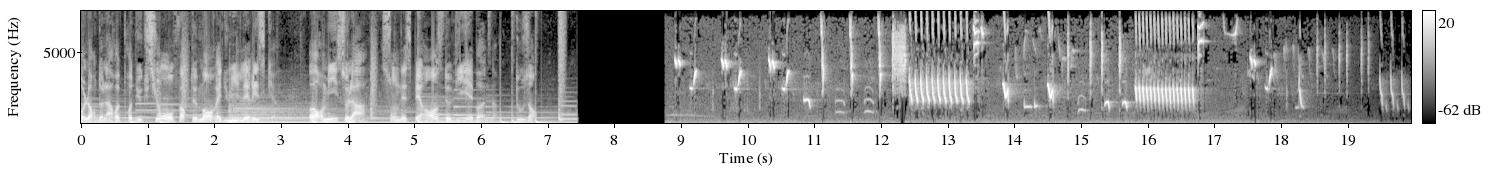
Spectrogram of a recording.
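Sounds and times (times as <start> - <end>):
bird trills: 8.8 - 19.9
birds chirping and whistling: 8.8 - 19.9.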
